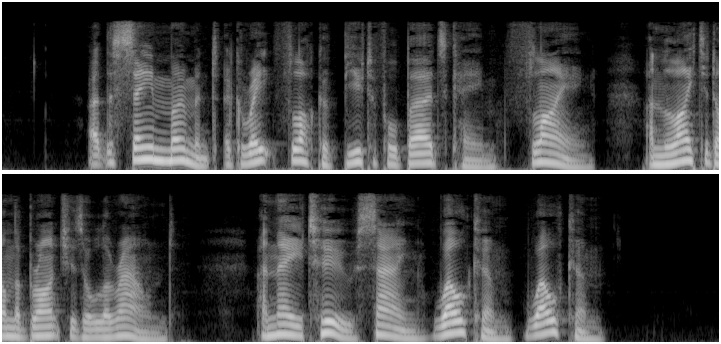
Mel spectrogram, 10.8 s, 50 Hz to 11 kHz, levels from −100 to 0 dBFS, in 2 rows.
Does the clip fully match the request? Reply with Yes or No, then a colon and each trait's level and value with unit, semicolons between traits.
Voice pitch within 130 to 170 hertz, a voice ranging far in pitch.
Yes: low, 135 Hz; wide, 6.1 semitones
